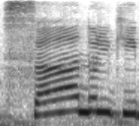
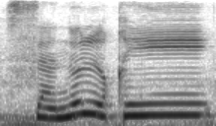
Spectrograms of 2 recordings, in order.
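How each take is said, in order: First: सनुल्की as "saa-nulki", first vowel stretched; सनुल्की with long saa and light k; wrong long sa. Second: सनुल्की with brief "sa" and long final qee; short sa. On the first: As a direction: lengthen the first syllable of सनुल्की by mistake. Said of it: "पढ़ लिया तो गलत हो गया". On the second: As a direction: recite सनुल्की slowly, only the ending stretched. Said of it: "इतना ही पढ़ना है". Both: Shown as a demonstration.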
